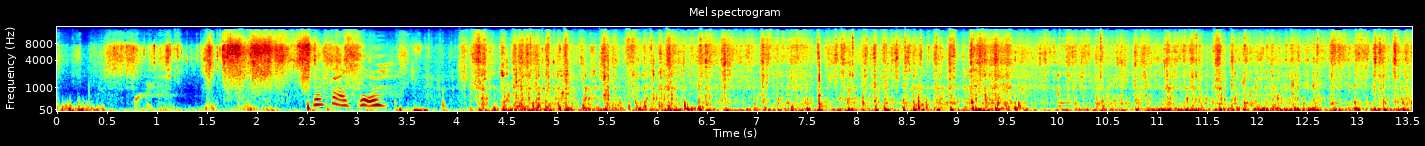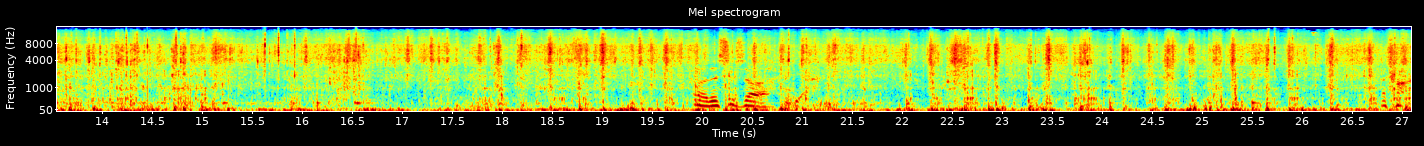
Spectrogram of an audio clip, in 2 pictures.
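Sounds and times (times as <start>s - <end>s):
wind rumble on microphone: 0.0s - 10.4s
bike rattling: 0.0s - 27.0s
bike tyres crunching on rocks: 0.1s - 27.0s.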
